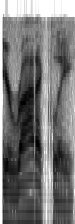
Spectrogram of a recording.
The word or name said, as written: erotically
